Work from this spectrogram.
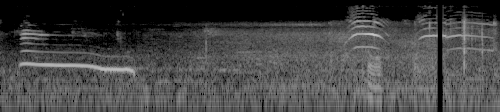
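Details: A mother cat that has just given birth, living on the street with her kittens, gives a long level meow that drops at the end, then two shorter higher meows; background hum throughout.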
